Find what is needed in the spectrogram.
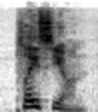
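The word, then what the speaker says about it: πλησίον: look at the Greek the way that you pronounce this Greek word that is translated neighbor is play on placeon all right placeon all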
